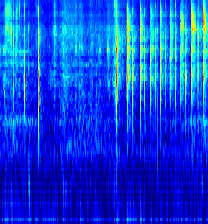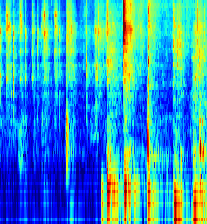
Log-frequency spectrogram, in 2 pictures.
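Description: Light clicks and taps: a few scattered at first, then a fast run of them starting about two seconds in. Near the end a louder low rumbling rustle comes in.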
